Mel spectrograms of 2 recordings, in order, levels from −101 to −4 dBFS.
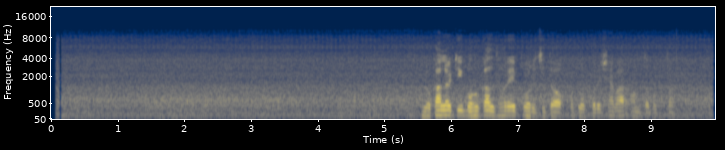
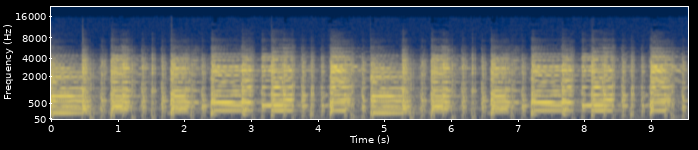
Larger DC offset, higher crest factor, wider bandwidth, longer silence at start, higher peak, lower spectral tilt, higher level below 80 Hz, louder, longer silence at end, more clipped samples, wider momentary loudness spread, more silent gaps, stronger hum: neither; first, 24 dB vs 18 dB; about the same, 9.2 kHz vs 9 kHz; about the same, 0.1 s vs 0 s; second, -10 dBFS vs -2 dBFS; first, -6.5 dB/octave vs -4 dB/octave; second, -72 dBFS vs -60 dBFS; second, -30 LUFS vs -18 LUFS; about the same, 0 s vs 0 s; neither; first, 22 LU vs 11 LU; neither; neither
